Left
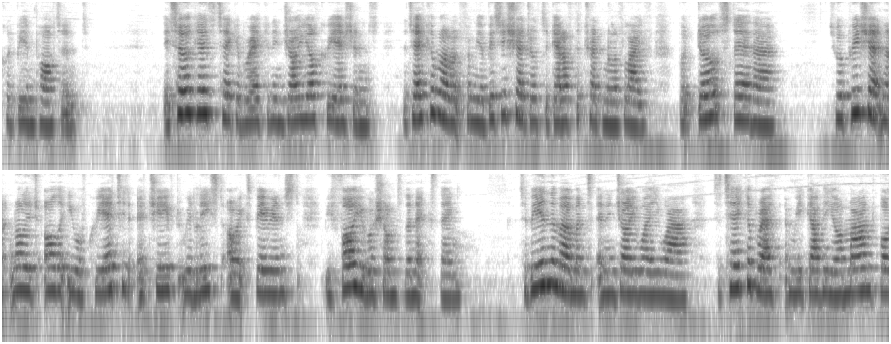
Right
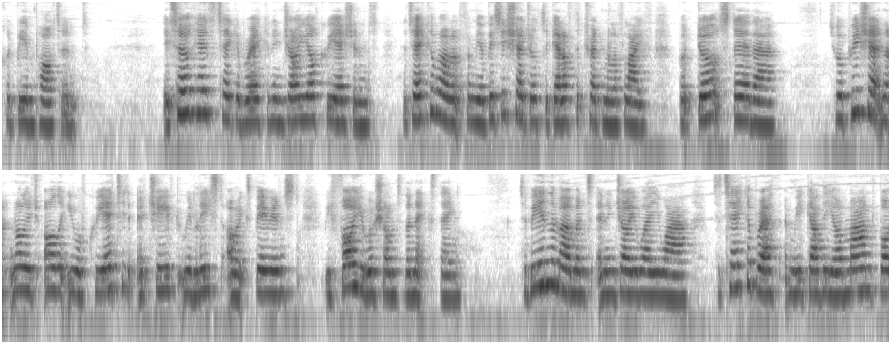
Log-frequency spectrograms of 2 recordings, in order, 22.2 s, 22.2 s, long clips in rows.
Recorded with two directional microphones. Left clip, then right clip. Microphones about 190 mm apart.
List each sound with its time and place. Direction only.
0.0 s speech: 35° right (ahead or behind)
